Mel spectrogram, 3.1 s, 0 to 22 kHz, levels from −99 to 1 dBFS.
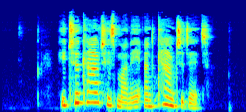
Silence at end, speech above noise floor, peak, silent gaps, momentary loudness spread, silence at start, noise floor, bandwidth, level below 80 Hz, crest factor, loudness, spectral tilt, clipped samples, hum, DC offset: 0.45 s; 33 dB; -4 dBFS; none; 9 LU; 0.75 s; -56 dBFS; 14.5 kHz; -70 dBFS; 22 dB; -21 LUFS; -1 dB/octave; under 0.1%; none; under 0.1%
